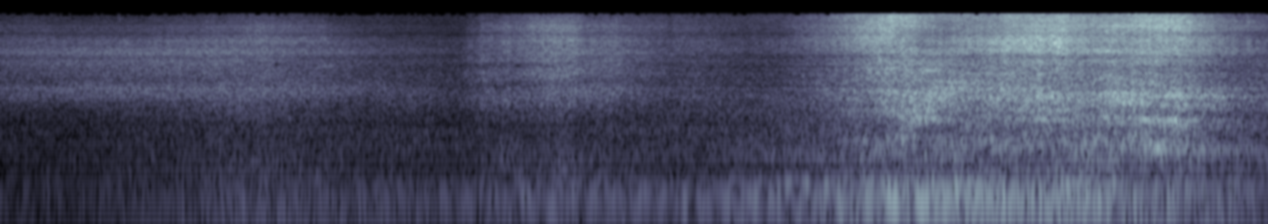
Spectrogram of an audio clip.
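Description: Diesel multiple-unit passenger train approaching and passing close by, its engine hum and wheel noise growing louder to a peak about three-quarters of the way in, then easing slightly.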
